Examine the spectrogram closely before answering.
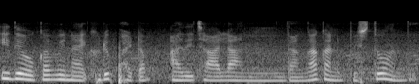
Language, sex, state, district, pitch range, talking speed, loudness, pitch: Telugu, female, Telangana, Mahabubabad, 185-230 Hz, 130 wpm, -18 LUFS, 195 Hz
